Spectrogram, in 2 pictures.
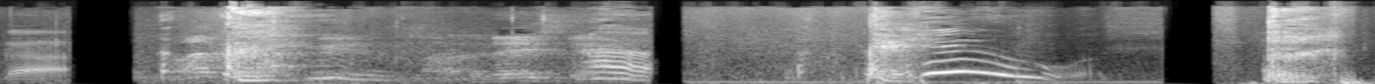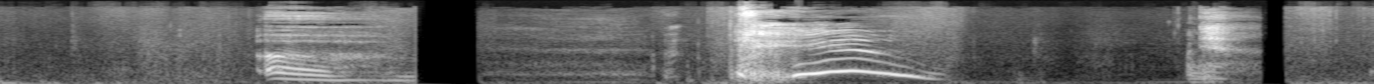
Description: my year full of sneezes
